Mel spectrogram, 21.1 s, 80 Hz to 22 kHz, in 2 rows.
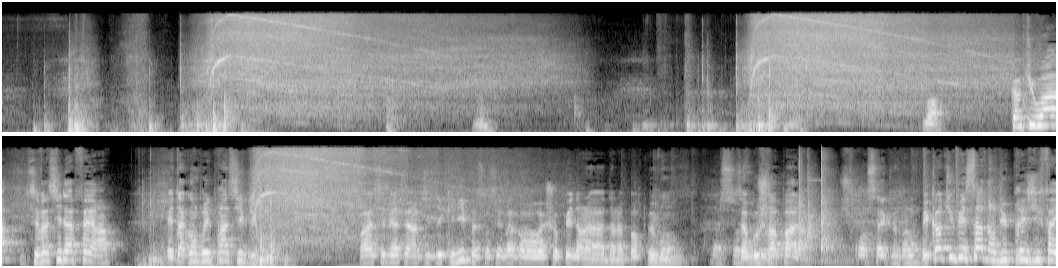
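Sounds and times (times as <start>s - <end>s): cordless drill whining: 1.8s - 6.4s, 7.0s - 11.1s, 11.8s - 12.3s, 12.9s - 16.2s.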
